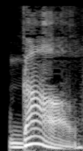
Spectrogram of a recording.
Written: galle

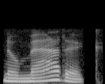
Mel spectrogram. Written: nomadic

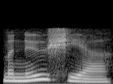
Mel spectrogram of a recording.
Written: minutia

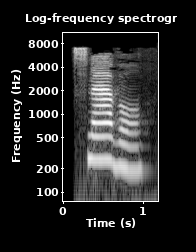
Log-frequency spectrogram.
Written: snavel

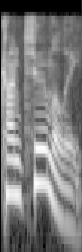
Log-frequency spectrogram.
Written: contumely

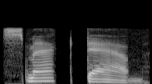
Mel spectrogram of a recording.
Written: smack-dab

